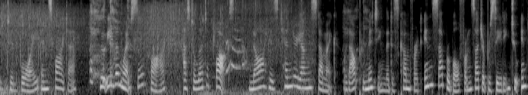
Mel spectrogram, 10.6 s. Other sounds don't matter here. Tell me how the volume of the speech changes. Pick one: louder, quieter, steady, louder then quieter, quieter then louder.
steady.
